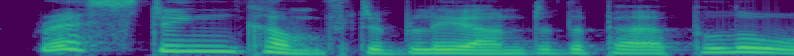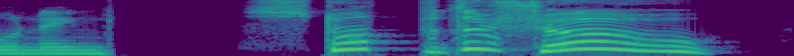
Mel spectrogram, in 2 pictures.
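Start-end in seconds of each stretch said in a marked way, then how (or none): 2.6-3.9 high, slow royal command; a king barking out an order. Acted. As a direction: halt everything with a king's order. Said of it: "commanded the king".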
